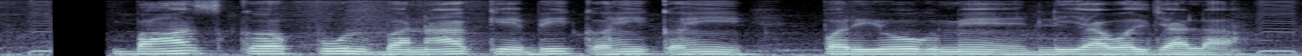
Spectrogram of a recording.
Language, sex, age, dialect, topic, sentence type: Bhojpuri, male, 18-24, Western, agriculture, statement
